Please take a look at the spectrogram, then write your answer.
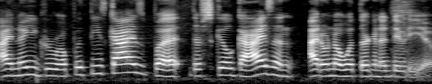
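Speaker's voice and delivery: plain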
